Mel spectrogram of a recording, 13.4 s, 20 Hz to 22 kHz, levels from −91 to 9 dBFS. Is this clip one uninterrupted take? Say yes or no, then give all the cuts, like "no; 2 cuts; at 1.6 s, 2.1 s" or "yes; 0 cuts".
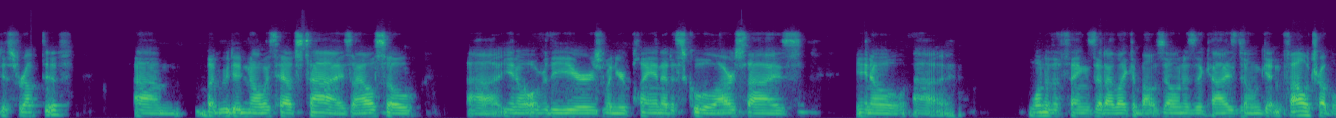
no; 1 cut; at 2.2 s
